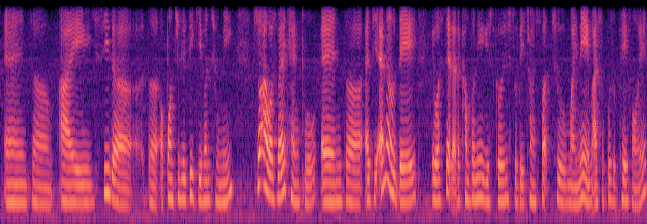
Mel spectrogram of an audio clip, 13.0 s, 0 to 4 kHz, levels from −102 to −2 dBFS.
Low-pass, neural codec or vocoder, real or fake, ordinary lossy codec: 3.6 kHz; none; real; none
